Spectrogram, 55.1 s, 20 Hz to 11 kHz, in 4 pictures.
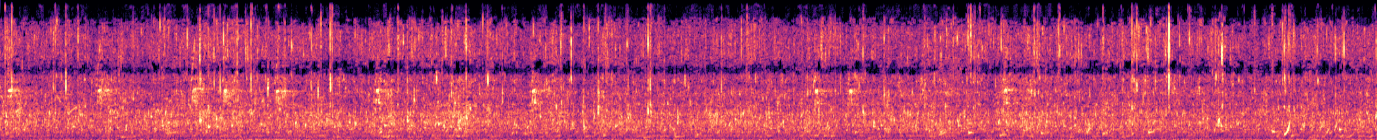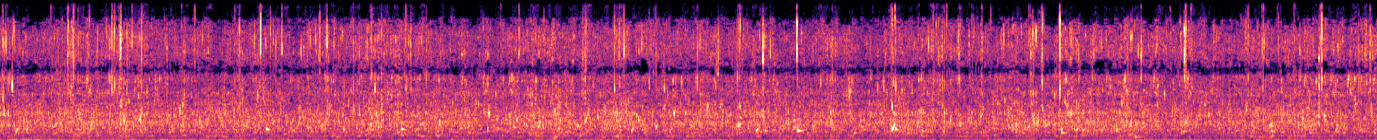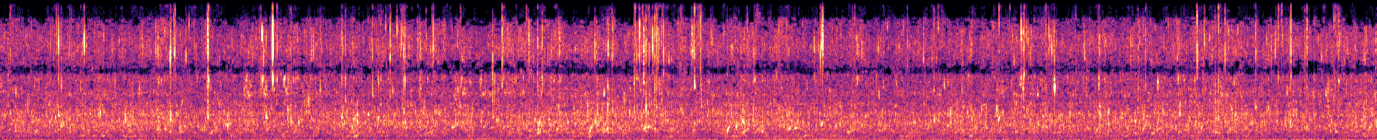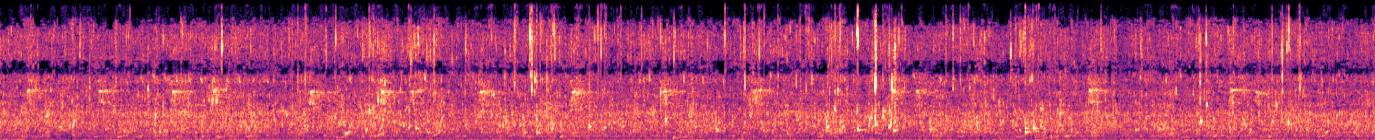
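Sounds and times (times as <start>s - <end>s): water trickling: 0.0s - 55.0s
river water rushing: 28.3s - 42.2s.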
